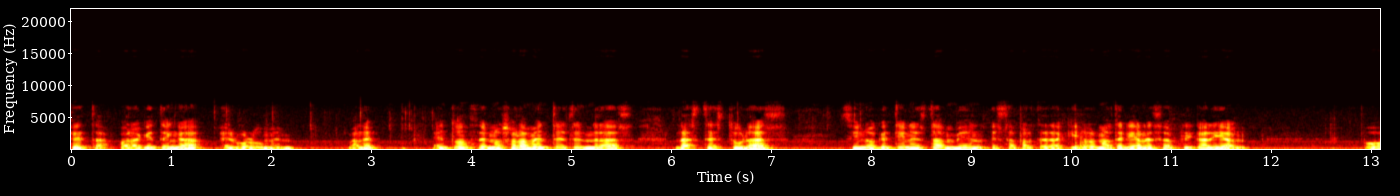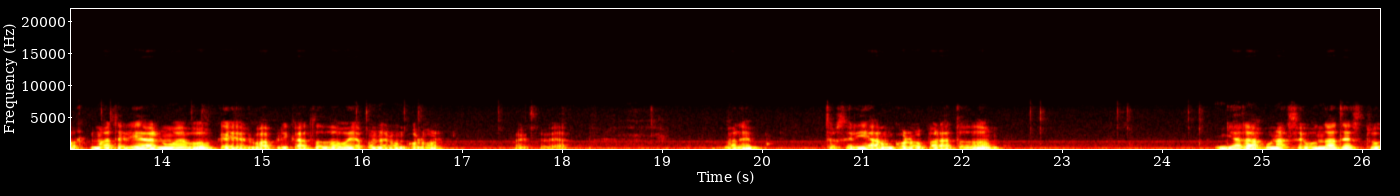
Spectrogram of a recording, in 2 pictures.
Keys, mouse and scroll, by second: 1.6-13.5 middle drag, 13.5-16.1 drag, 16.1 middle click, 16.4 click, 16.7-22.7 middle drag, 22.7 click, 22.9-26.1 middle drag.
